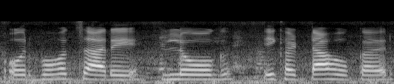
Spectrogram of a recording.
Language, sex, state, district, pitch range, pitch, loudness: Hindi, female, Haryana, Charkhi Dadri, 220-235 Hz, 230 Hz, -15 LUFS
